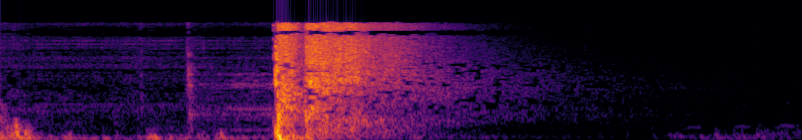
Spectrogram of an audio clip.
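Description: Launch of a guided anti-tank missile: one sharp, loud blast about a second and a half in, dying away over about a second.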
